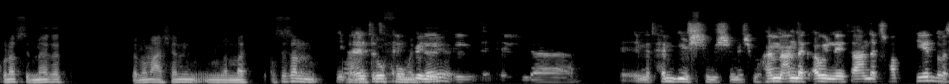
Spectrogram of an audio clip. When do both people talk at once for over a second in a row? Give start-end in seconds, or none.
3.4-4.6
